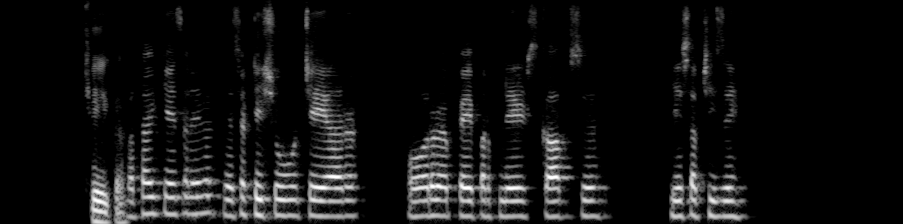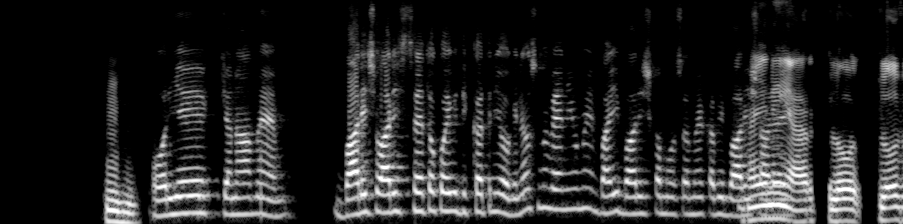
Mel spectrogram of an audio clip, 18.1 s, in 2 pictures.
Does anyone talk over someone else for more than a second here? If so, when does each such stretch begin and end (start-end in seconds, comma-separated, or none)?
none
